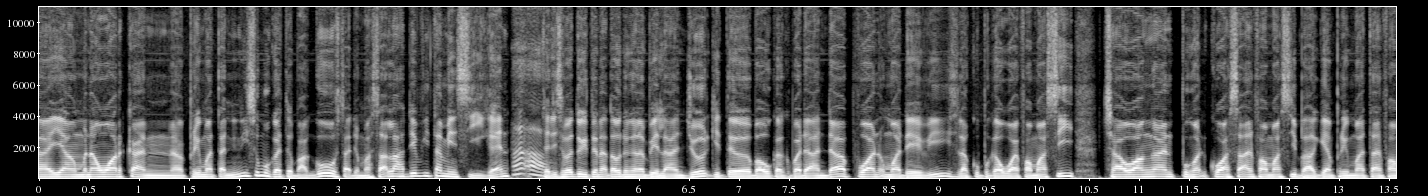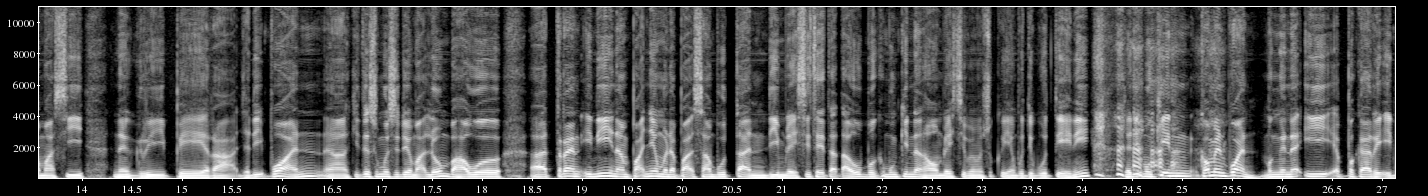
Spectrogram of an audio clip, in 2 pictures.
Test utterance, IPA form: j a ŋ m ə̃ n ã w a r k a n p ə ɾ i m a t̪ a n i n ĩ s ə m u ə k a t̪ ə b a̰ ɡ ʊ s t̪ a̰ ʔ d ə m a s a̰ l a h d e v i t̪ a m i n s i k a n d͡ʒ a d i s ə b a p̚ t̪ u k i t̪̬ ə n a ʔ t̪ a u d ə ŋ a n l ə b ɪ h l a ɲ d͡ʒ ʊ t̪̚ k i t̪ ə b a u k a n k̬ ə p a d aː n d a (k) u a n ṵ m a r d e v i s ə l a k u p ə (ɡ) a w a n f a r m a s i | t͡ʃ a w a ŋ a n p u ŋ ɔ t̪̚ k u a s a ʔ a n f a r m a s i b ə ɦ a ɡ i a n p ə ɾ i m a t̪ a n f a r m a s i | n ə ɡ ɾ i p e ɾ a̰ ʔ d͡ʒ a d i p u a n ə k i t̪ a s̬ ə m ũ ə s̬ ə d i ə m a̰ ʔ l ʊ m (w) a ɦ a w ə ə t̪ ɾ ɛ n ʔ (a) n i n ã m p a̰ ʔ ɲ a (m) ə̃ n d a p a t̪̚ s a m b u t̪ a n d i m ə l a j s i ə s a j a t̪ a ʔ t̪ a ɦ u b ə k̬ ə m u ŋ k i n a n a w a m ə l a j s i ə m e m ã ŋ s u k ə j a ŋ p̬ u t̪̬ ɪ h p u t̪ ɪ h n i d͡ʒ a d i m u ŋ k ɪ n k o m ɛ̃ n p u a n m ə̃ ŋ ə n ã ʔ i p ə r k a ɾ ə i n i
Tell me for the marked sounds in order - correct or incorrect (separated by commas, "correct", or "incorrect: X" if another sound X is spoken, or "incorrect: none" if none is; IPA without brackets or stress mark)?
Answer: incorrect: p, correct, incorrect: b, incorrect: i, correct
